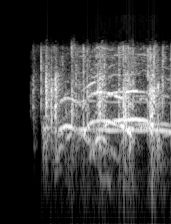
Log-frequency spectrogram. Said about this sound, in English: Yeah, see, there they go. And then they put up the applause button. Yeah, there you go.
